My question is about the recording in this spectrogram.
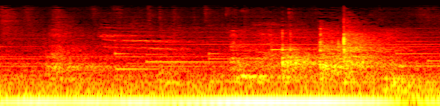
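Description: Background music with held notes and a steady bass, with hungry kittens and cats meowing over it, begging for food.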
